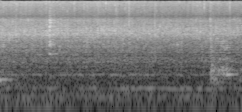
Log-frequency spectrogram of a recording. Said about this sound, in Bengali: এগুলো দিয়ে ভালো মতো কষিয়ে দেবো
